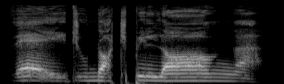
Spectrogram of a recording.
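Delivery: wet, gurgling, gargling monster voice. Reading a story aloud, a creature's voice answers her, gargling. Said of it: "the voice gargled".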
